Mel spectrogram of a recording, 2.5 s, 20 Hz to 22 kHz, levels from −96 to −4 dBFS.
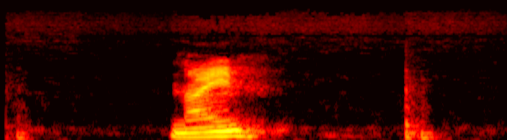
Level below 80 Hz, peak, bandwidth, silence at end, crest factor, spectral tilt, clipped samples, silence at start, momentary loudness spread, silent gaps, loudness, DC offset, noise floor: -72 dBFS; -12 dBFS; 15 kHz; 0.4 s; 24 dB; -6.5 dB/octave; under 0.1%; 0.1 s; 25 LU; none; -29 LUFS; under 0.1%; -73 dBFS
